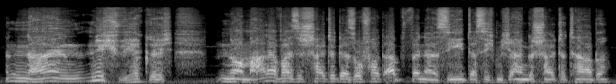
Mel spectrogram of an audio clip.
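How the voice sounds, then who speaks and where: A man's voice: mid-range voice, normal speed, sharp tone, husky, voice pushed up. A man voicing a teasing cannibal killer woman. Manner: teasing, coolly condescending.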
